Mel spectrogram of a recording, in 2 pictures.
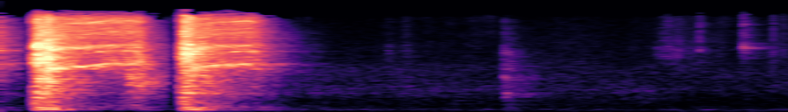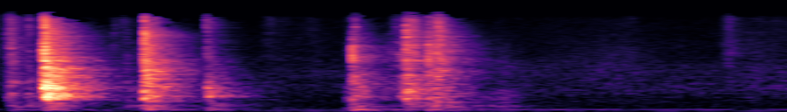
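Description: Cordless drill-driver running in short bursts, backing out the bolts of a car's windscreen wiper mechanism, in the first second or so. About four seconds in come three short metallic clunks and rattles as the wiper motor and linkage are worked loose and pulled out.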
